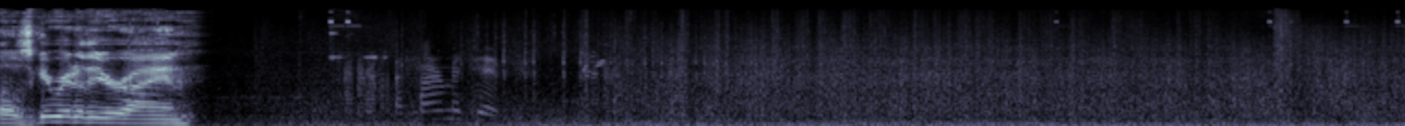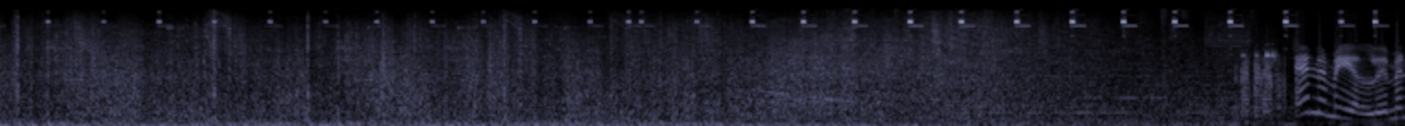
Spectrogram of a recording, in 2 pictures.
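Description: Explosions rumble deep and long, then die away.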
